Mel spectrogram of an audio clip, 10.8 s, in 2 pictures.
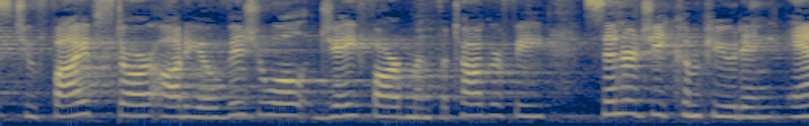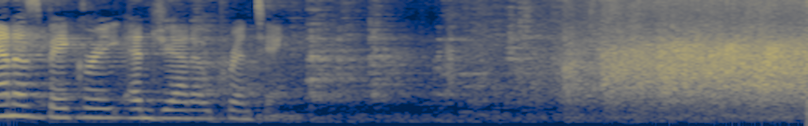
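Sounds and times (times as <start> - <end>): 
speech: 0.2 - 7.6
crowd applause: 9.0 - 10.7.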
